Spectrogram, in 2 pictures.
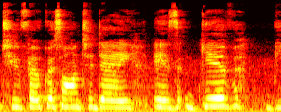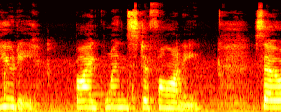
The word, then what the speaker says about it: GXVE: Her brand is spelled GXVE. It's pronounced Give.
